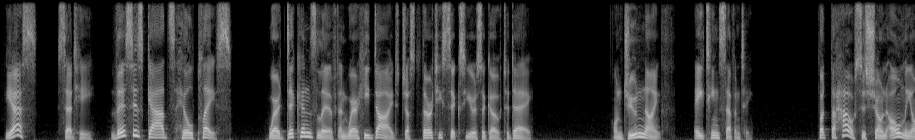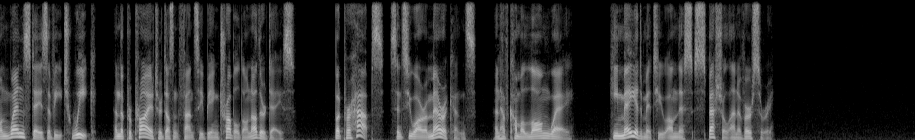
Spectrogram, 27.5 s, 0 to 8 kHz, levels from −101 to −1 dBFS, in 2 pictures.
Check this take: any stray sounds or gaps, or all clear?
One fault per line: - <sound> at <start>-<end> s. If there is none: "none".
none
